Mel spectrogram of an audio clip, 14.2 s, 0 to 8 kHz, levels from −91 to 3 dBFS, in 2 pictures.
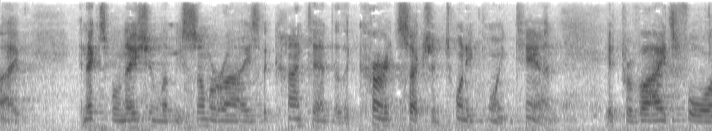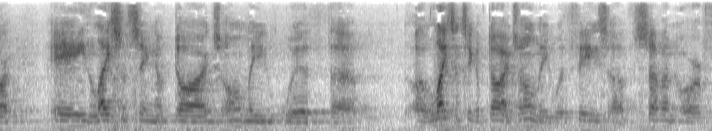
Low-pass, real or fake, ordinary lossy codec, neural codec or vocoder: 7.2 kHz; fake; MP3, 32 kbps; vocoder, 44.1 kHz, 128 mel bands, Pupu-Vocoder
